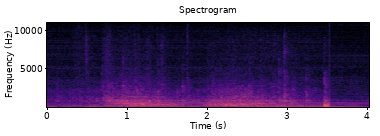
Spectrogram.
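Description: An interior door being opened with some rattle and handling noise, then pulled shut with a sharp bang about three and a half seconds in.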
